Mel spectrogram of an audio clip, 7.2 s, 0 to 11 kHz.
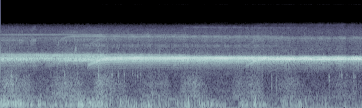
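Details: American toads in an explosive breeding chorus, filmed in 2009 on a pocket point-and-shoot camera: long, steady, high musical trills overlapping continuously, one voice stepping up in pitch near the start, with faint low rumbling underneath.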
